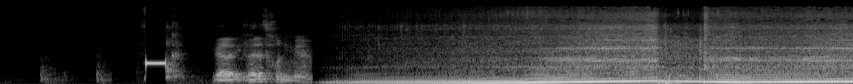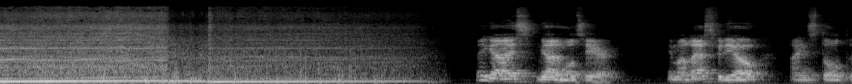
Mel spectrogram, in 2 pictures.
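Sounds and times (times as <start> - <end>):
car engine accelerating hard: 3.2 - 13.0.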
